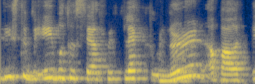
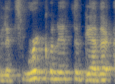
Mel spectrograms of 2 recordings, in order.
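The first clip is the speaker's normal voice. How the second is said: soft; 3 semitones lower, 7 dB quieter than usual. Shown as a demonstration. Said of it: "you're more directive".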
